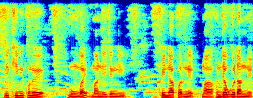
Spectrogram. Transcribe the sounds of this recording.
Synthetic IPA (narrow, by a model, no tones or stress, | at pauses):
bekʰinikʰɔnɯ | buŋbajmanizɯŋni | kʰɯjnapʰɯɾnemaɦɯnd͡ʒawɡɯdanːe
